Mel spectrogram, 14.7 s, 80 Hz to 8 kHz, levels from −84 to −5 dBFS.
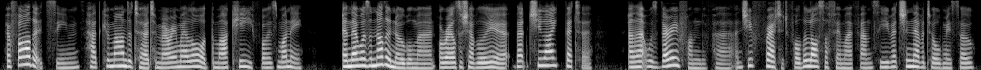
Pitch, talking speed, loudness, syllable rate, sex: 220 Hz, 210 wpm, -19 LUFS, 5.5 syllables/s, female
